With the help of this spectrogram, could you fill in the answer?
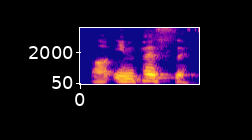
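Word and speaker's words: impasse: 데드락이랑 그리드락이랑 스테일메이트랑 이건 아마 발음교 임패스일 거야, 아마. 임패스. 철자는 조금 그렇게 안 보일지라도.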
